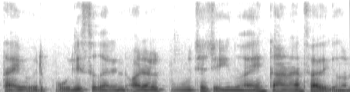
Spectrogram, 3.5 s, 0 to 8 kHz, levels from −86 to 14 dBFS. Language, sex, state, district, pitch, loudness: Malayalam, male, Kerala, Kollam, 135 Hz, -21 LUFS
